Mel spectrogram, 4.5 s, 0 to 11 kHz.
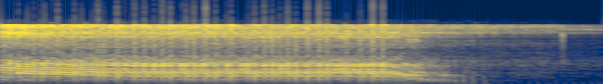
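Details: GoPed GSR40 two-stroke scooter engine with 603 carb and TGN manifold, tuned after the low needle was leaned from a rich, choppy idle: a crisp, even buzz holds steady at high revs, then drops off cleanly. The low end now sounds properly tuned.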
